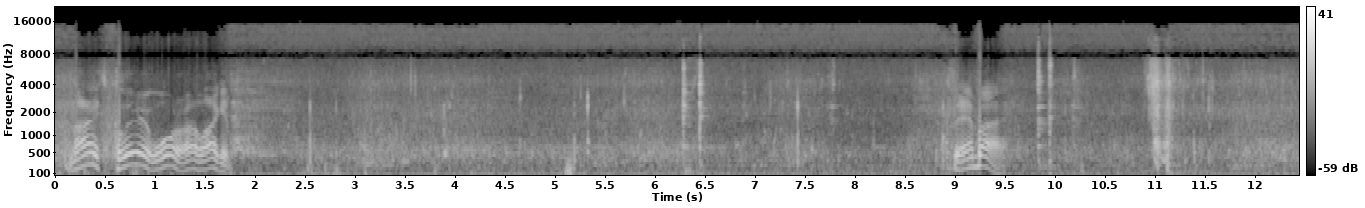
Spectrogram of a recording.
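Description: Water laps gently against a stone wall.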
